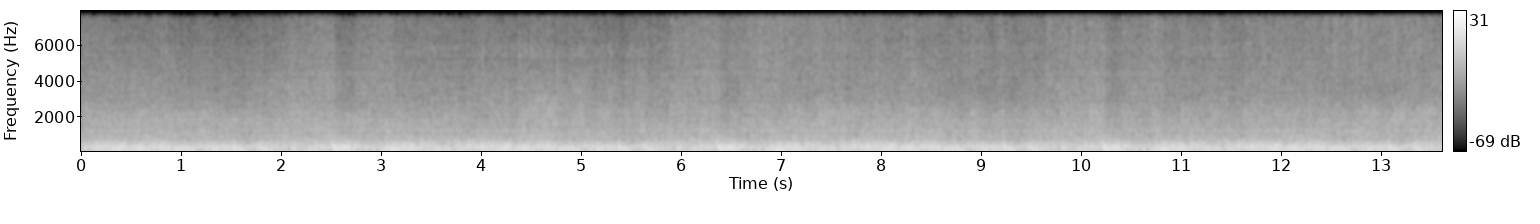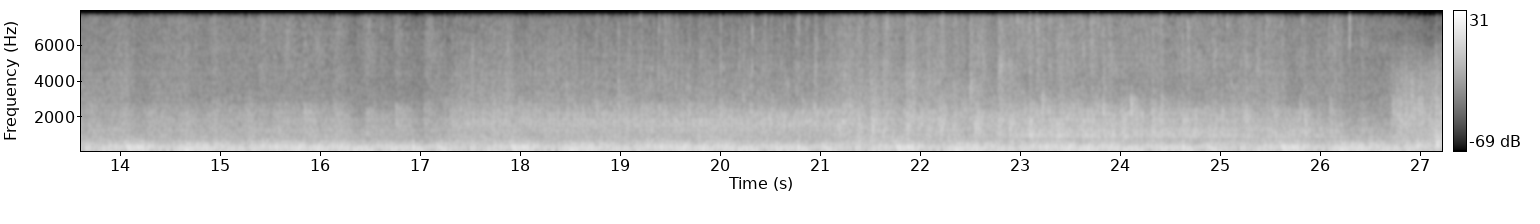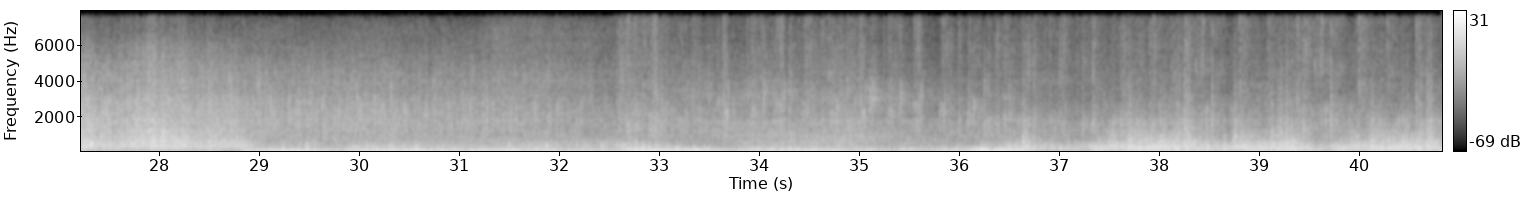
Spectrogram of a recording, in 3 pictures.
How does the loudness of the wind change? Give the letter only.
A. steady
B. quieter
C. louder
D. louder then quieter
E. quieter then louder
A.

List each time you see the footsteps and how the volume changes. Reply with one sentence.
The footsteps can't be heard in this clip.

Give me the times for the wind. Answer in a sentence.
You can hear the wind from 0.0 to 40.7 s.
